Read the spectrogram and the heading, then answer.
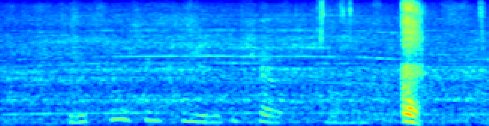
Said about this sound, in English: Someone's vacuuming their car. You hear it?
